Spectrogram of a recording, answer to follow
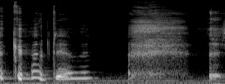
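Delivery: very slow, high, wheezing through laughter; laugh-crying. Real, not acted. Overcome by his own pun, high and laughing. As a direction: barely get it out while laughing.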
